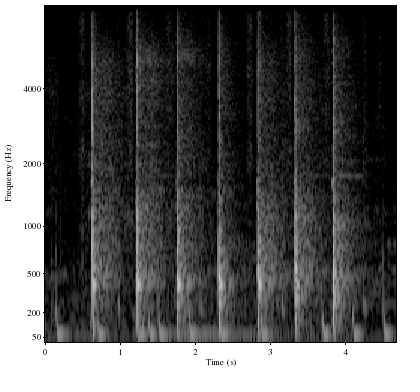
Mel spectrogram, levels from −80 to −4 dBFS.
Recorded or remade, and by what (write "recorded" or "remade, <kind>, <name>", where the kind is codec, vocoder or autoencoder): recorded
